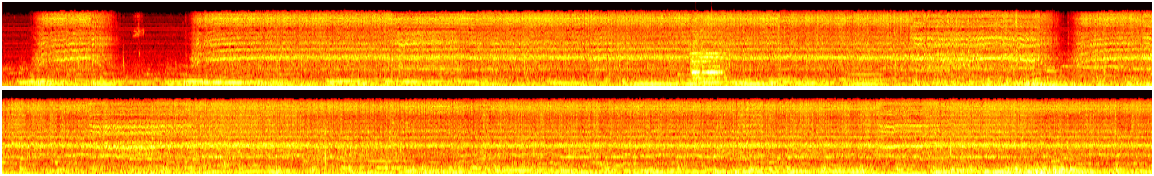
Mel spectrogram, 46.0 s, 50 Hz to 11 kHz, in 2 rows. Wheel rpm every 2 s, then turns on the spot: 50, 20, 150, 160, 160, 160, 160, 160, 160, 160, 100, 160, 160, 160, 160, 160, 160, 160, 160, 160, 160, 160, 160.
none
